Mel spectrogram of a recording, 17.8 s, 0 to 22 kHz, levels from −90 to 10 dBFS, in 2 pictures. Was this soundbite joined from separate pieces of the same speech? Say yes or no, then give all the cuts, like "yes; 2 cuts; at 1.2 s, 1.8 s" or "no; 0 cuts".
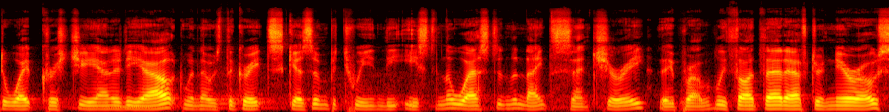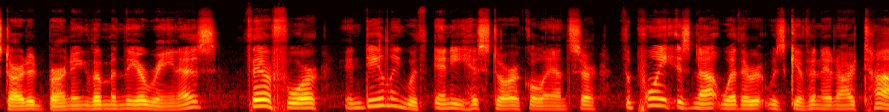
yes; 2 cuts; at 6.5 s, 11.1 s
